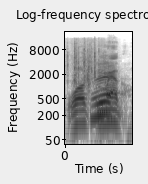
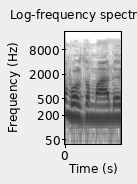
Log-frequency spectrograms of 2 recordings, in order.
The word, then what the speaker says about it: Woltemade: Kalau kita ke Newcastle kan sekarang dapat striker tinggi ya, Woltemade. Nah, Woltemade. gimana sih pronounce-nya itu?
